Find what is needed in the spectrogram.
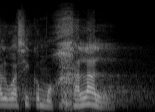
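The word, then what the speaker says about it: הלל: alabar viene del hebreo es una palabra hebrea que se pronuncia halal el hebreo es un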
